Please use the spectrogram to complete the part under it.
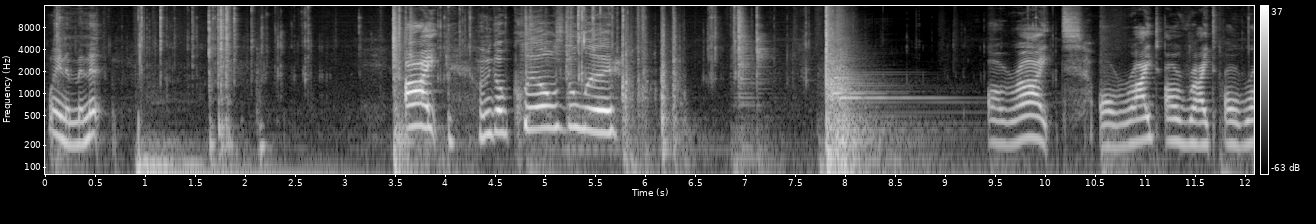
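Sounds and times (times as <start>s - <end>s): low rumble: 0.9s - 4.2s.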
